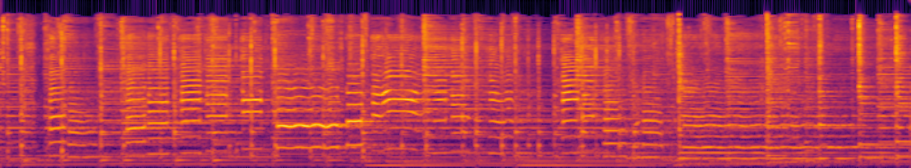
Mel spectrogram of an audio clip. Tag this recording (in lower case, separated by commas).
pizzicato, cello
